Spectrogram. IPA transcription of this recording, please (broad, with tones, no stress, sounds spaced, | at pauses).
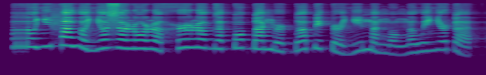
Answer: r ɔ˦ ʎ i˥ f a˥ w ʌ˨ ʎ ʌ˥ z ʌ˥ ɭ ɔ˥ ɭ ʌ˨ h ə˞˥ ɭ ʌ˦ ɡ ɐ˦ k͡p ɔ˥ ɡ͡b a˦ ŋ͡m ə˞˨ ɡ͡b ʌ˥ ɓ ɪ˦ k͡p ə˞˩ ʎ i˦ m ɐ˨ ŋ ɔ˩ ŋ ʌ˦ w ɪ˥ ʎ ə˞˥ ɠ ɐ˩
